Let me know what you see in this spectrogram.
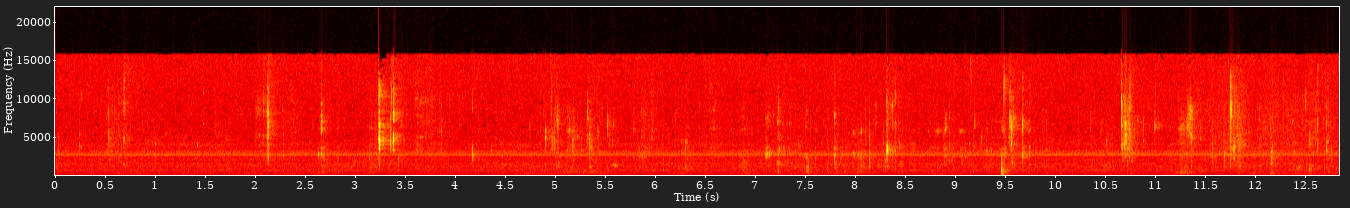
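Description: Close-up eating sounds: soft wet chewing, lip-smacking and scattered small clicks as two people eat steamed red snapper with their fingers, over a steady hiss with a faint high tone. A couple of sharper mouth clicks stand out, one about three seconds in and one past nine.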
